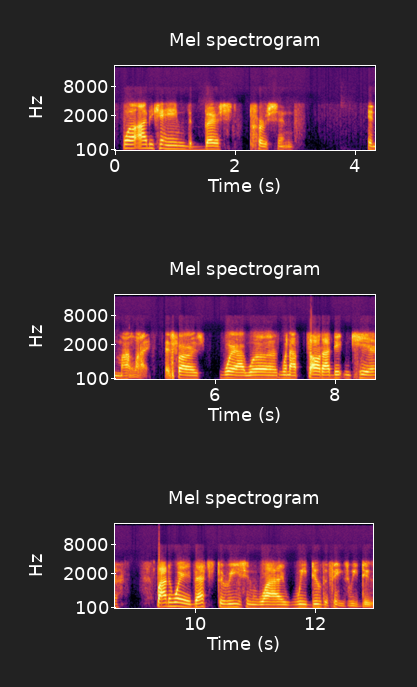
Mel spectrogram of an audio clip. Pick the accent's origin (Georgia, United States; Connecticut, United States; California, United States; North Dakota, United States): California, United States; Los Angeles; I come from South Central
